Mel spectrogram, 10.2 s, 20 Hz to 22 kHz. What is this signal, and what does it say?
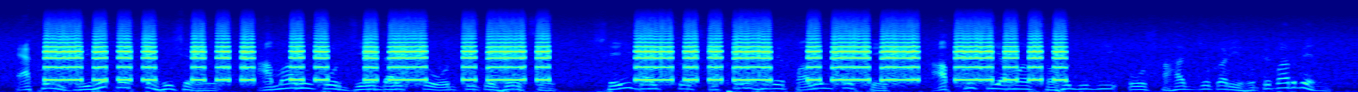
Morse code (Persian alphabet), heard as a buzzer, machine-sent, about 13 wpm, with speech in Bangla. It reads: بسیار خوب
